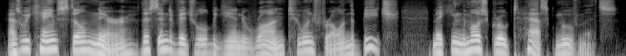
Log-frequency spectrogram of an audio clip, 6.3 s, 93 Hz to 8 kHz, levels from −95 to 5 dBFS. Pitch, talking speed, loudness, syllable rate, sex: 120 Hz, 200 wpm, -19 LUFS, 5.5 syllables/s, male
